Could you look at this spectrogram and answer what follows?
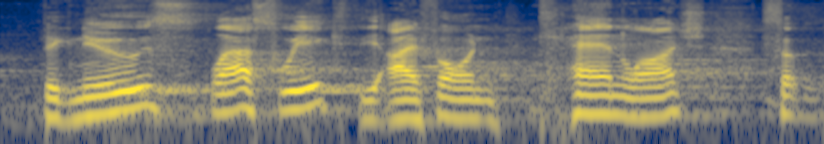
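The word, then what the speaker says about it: iPhone X: Big news last week, the iPhone 10 launch. So it's interesting, there was an article that came out that said people are mispronouncing 10 because they look at the X, they call it the X.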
